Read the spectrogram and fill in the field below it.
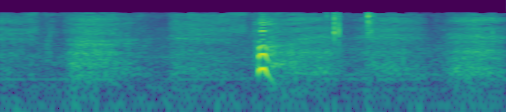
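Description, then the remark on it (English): Heavy, labored breathing after a running interval: repeated breathy inhales and exhales with a sharper gasp near the middle, no talking. “So the next one, see how bad my breathing is.”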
